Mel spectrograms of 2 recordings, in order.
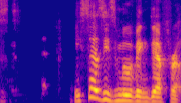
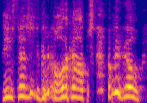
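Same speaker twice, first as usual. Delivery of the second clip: much higher, faster, louder mock panic; panicked fleeing; 7 dB louder, faster than usual. Visitor running from Ethan's warehouse, high mock panic. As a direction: hurry off as if scared of the cops. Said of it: "He's, like, running".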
